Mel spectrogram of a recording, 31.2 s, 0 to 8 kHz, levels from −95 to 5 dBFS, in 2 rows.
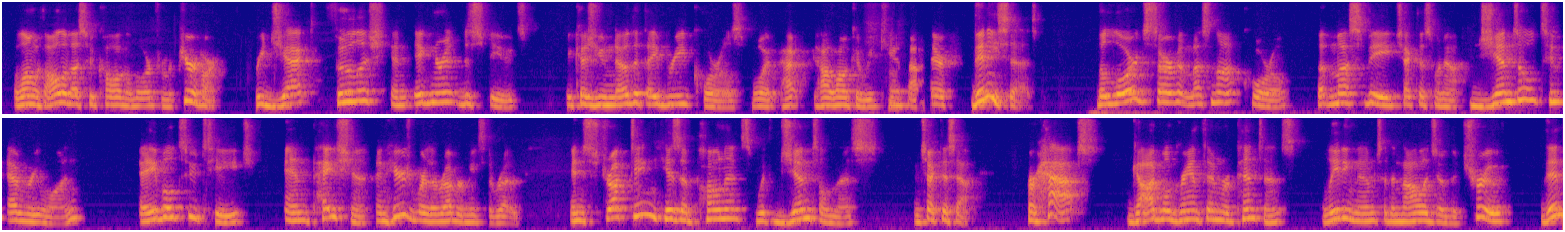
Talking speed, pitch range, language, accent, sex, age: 175 wpm, 150-200 Hz, English, American, male, 40-59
